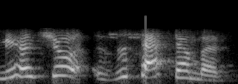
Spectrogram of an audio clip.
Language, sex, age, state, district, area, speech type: Kashmiri, female, 30-45, Jammu and Kashmir, Srinagar, urban, conversation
